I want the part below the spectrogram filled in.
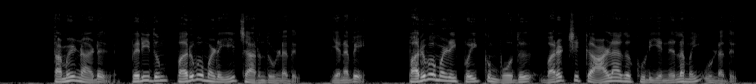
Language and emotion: Tamil, neutral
